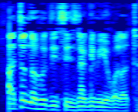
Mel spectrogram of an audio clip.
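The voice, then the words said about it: Put-on Indian/Middle Eastern accent. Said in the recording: “That was like an Indian. That was more Indian Middle East.”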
